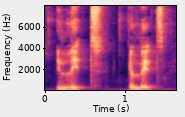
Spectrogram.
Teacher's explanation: and the stress is on the second syllable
